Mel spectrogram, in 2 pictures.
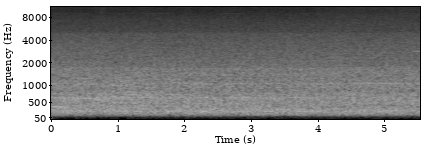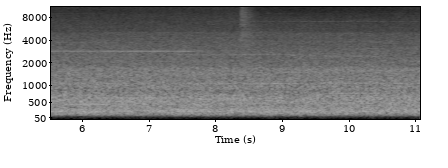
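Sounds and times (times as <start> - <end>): brief high hiss: 8.3 - 8.7.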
